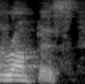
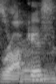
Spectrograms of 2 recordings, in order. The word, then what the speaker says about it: Raucous: Well, I know it's not Rumpus. We can get some pronunciation guides, but I'm gonna call it Raucous. Raucous. I'm getting an update. It is Raucous.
